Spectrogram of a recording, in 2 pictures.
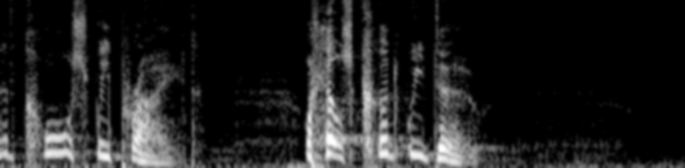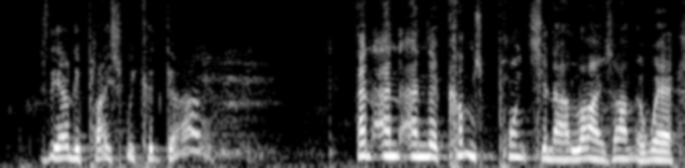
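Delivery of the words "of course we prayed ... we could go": mum's voice. Retold or imitated. Mum insists they prayed.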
